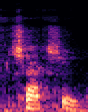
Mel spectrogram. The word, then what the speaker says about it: chashu: I think it's Chashu. That's not cashew. Cashew's a nut's not spelled like that.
